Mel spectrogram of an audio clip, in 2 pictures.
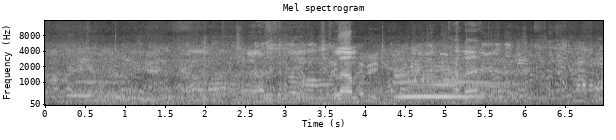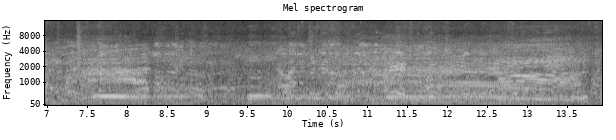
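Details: Sahiwal bull at a cattle market in Dinajpur, Bangladesh, giving several drawn-out, droning moos amid steady crowd chatter and men's voices bargaining nearby.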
